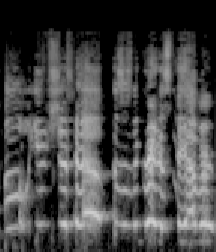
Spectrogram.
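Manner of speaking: very high, fast, tearful falsetto; mock crying. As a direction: squeal it like gushing happy tears. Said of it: "she's crying. She's like".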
